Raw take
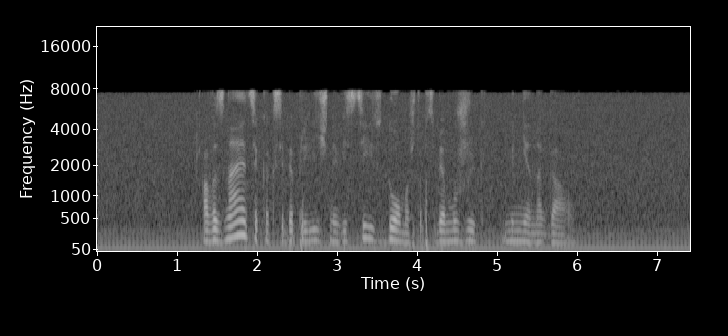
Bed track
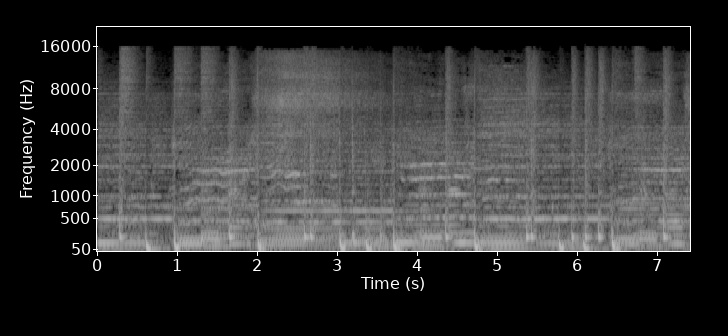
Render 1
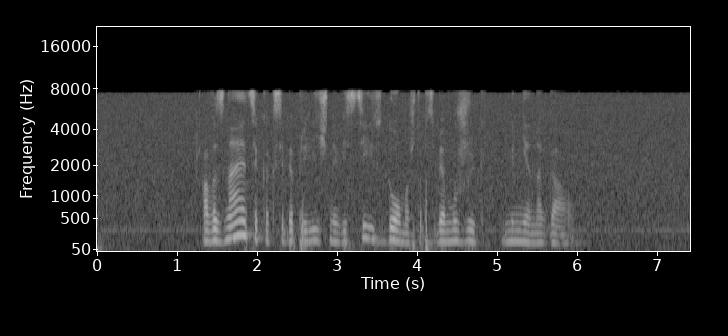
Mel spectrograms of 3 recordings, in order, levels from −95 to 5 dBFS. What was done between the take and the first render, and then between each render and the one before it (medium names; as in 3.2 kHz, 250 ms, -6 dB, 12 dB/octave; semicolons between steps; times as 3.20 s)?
hum notches 60/120/180/240 Hz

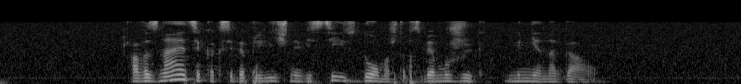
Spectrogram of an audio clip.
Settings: noise print and reduce 6 dB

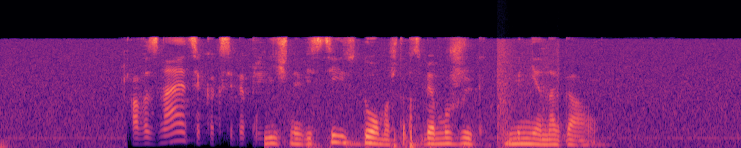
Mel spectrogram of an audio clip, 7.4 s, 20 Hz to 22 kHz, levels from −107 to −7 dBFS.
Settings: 1.27–2.65 s: high-pass 1.3 kHz; 4.97–5.59 s: level flattener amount 70%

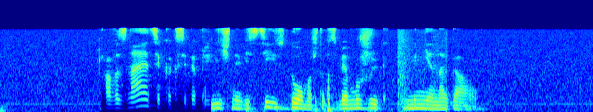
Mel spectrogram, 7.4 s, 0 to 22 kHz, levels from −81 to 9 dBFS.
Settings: trim +4 dB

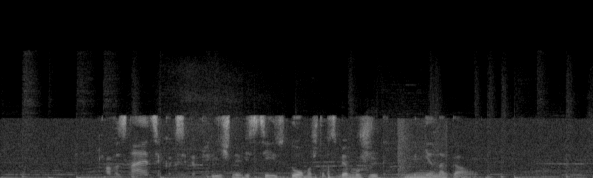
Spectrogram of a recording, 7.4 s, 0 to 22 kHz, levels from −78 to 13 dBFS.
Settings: add bed track -13 dB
